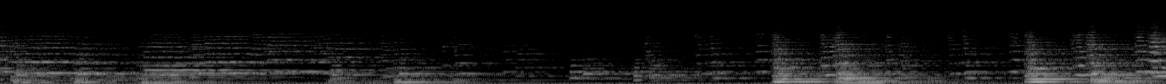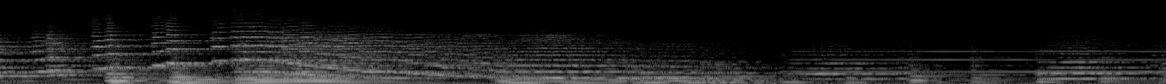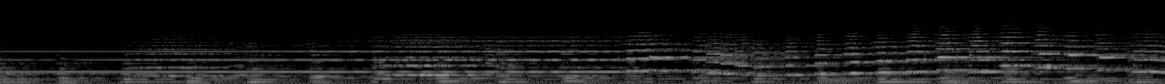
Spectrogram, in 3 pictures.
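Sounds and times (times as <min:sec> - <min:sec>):
chamber orchestra playing a symphony: 0:00.0 - 0:34.9.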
